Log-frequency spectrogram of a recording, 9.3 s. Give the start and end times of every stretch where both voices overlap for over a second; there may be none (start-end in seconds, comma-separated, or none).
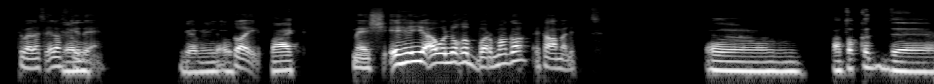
none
